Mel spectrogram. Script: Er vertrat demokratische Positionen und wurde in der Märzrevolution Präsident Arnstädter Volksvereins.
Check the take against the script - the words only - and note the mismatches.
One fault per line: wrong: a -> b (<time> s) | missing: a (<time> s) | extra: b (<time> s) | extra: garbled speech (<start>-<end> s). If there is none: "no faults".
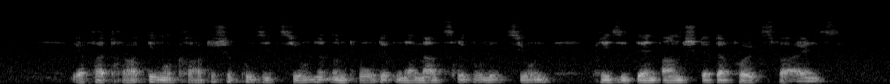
no faults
